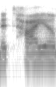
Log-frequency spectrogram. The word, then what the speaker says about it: Natalia: won't do it again nataya like papaya because I hate doing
